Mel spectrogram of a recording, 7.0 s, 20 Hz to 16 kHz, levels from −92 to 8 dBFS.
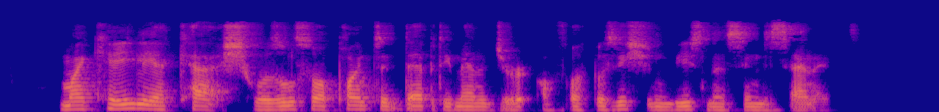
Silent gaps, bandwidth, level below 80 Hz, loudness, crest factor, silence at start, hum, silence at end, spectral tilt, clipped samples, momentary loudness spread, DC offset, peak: none; 8 kHz; -60 dBFS; -31 LUFS; 22 dB; 0.45 s; none; 0.85 s; -5 dB/octave; under 0.1%; 6 LU; under 0.1%; -10 dBFS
